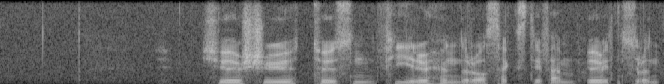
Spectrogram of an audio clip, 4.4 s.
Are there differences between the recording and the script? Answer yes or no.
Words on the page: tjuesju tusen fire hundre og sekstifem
yes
